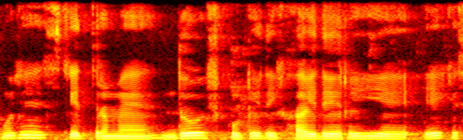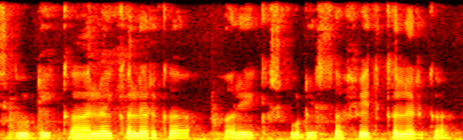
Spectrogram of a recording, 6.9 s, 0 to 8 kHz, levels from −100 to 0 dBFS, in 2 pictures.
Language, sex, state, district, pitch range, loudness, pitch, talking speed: Hindi, male, Gujarat, Valsad, 125-135 Hz, -17 LUFS, 130 Hz, 175 wpm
